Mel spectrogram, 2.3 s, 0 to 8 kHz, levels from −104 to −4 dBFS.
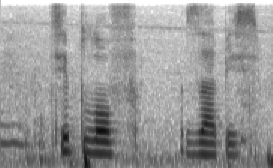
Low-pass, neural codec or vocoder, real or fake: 7.2 kHz; none; real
